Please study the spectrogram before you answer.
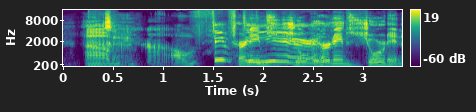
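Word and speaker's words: Jordon: It is J O R D O N Hudson. Jordan Hudson like Gordon.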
